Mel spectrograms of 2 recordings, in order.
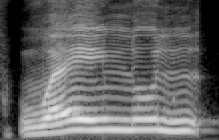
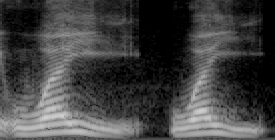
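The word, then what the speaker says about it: ويل: Nah ini dibacanya jelas i ke i ya. Jangan sampai sedikit pun nanti terasa Bu. Wailul, wailul, wailul, wailul. Tapi wai.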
